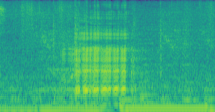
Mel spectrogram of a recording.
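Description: A sheep bleats once, a short call about a second in, with a low steady hum underneath.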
